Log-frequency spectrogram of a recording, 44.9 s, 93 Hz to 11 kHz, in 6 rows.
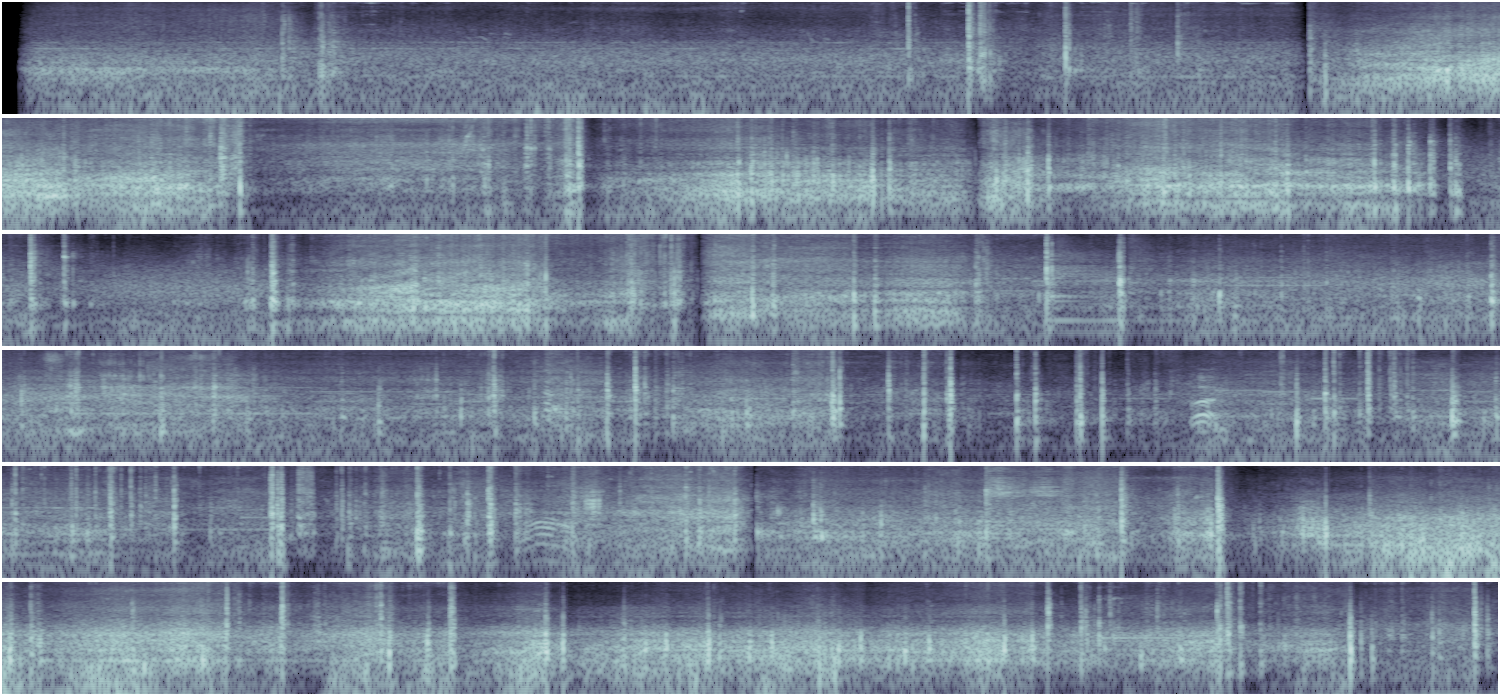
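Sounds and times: skateboard wheels rolling on concrete: 0.1s - 44.9s
skateboard popping and landing clacks: 1.2s - 1.8s, 4.4s - 8.9s, 9.6s - 44.9s.

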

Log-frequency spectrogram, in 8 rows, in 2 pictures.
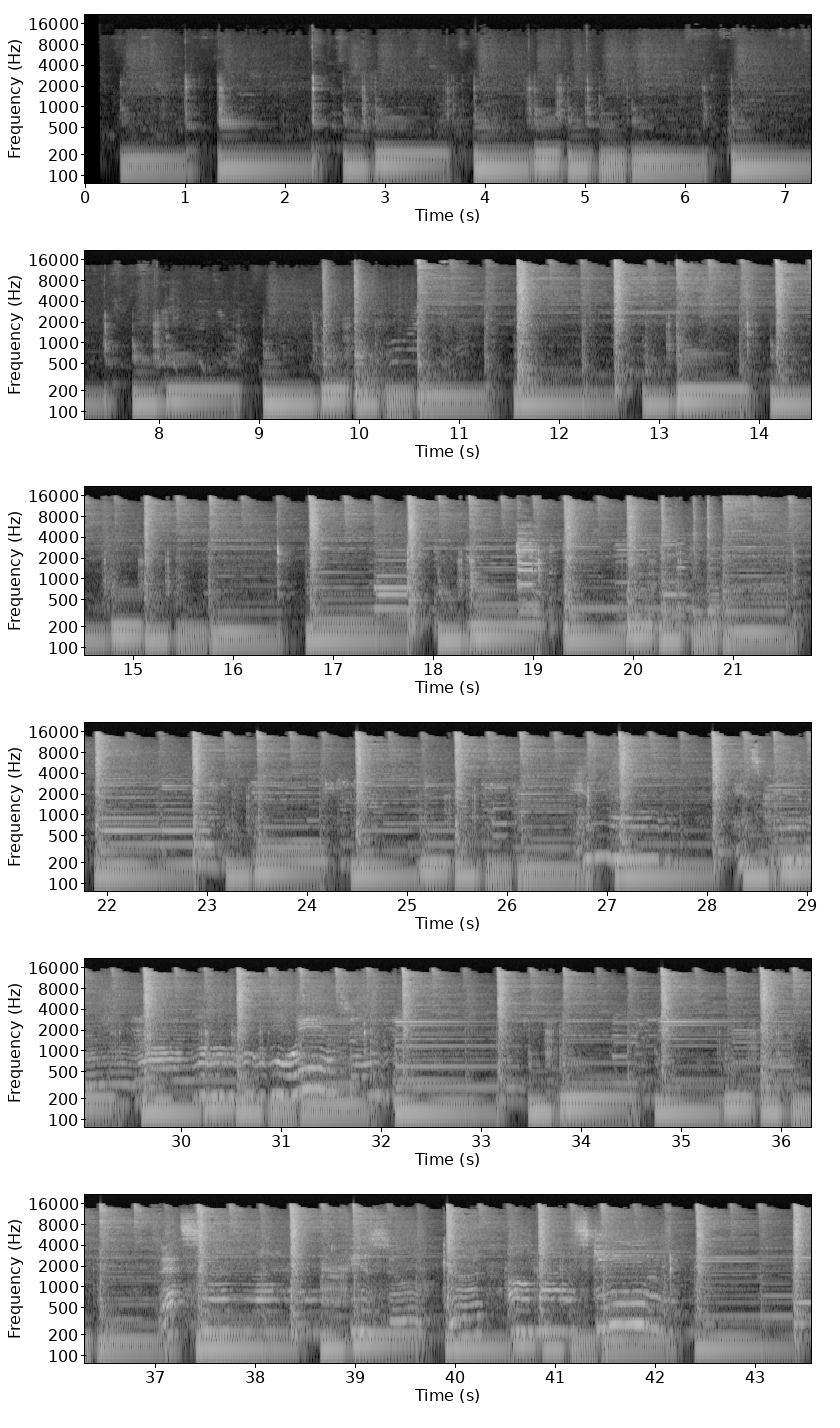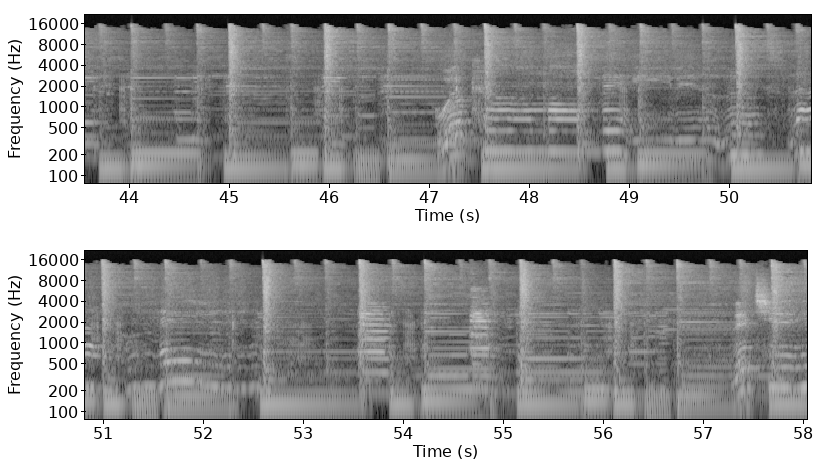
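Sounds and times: bass guitar riff: 0.2s - 58.0s
electric guitar: 0.2s - 58.0s
drums with cymbals: 9.6s - 58.0s.

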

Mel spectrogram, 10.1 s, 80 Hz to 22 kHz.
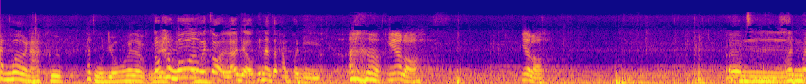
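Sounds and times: room noise with low hum: 0.0s - 10.0s.

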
